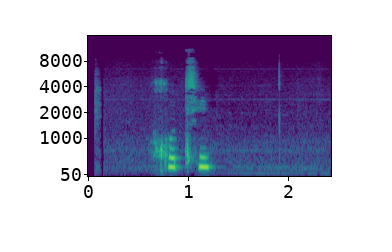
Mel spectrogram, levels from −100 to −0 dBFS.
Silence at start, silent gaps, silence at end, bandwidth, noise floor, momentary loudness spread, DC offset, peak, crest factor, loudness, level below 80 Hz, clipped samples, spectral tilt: 0.65 s; none; 1.2 s; 8.4 kHz; -63 dBFS; 15 LU; under 0.1%; -14 dBFS; 18 dB; -29 LUFS; -76 dBFS; under 0.1%; -5 dB/octave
